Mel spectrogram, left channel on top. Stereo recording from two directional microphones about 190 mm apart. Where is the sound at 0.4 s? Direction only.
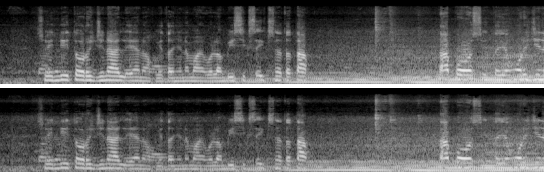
55° left (ahead or behind).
